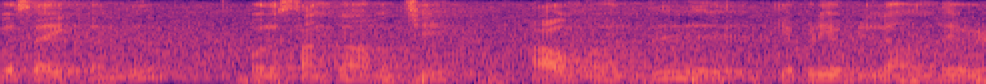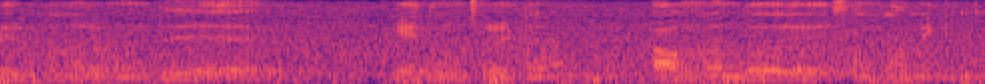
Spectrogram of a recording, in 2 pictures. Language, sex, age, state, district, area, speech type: Tamil, male, 18-30, Tamil Nadu, Viluppuram, urban, spontaneous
